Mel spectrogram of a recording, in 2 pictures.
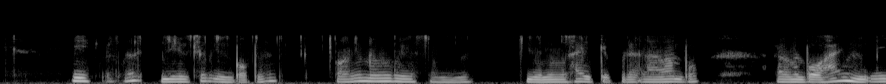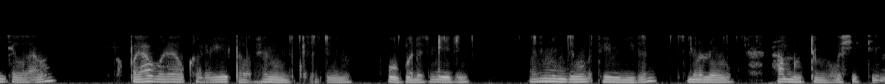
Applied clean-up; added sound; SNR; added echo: neural diffusion model UNIVERSE++.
